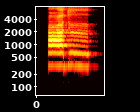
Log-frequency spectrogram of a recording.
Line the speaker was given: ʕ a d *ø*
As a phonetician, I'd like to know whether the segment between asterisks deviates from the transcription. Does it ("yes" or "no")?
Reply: no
